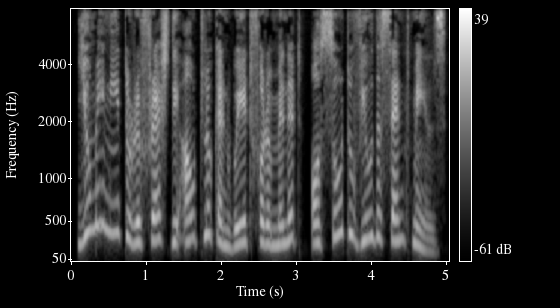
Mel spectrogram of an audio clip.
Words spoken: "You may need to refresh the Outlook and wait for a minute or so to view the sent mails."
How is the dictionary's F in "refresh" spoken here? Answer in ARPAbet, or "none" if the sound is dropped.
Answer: F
